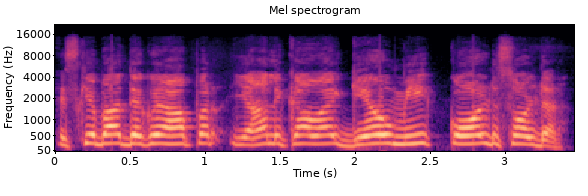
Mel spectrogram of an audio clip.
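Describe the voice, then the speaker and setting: A man teaching an exam-prep vocabulary class live online, coaxing his students to answer quickly and replying to their comments. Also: extremely high pitch, steady tone, dry recording. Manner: reads out viewer comments and answers them.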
